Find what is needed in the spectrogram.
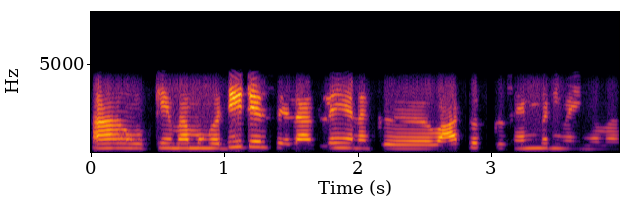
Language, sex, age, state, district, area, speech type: Tamil, female, 18-30, Tamil Nadu, Pudukkottai, rural, conversation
